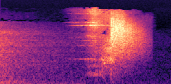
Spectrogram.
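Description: Whoosh sound effect of an animated logo transition: a rushing swoosh fades away, then a second, sharper swish swells and dies out about a second and a half in.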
